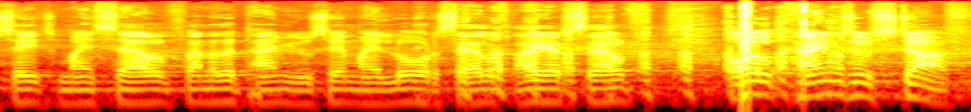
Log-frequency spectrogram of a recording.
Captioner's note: Karan Johar laughs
